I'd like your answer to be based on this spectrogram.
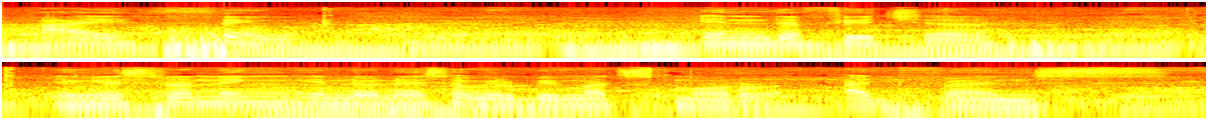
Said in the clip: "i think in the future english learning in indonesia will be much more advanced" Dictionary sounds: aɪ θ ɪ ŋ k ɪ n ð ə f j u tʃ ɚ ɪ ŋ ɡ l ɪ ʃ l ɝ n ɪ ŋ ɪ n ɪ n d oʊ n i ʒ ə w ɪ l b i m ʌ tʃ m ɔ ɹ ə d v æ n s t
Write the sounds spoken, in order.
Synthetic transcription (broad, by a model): aɪ θ ɪ ŋ k ɪ n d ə f j u tʃ ɚ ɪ ŋ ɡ l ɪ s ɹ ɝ n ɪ ŋ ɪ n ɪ n d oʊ n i s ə w ɪ l b i m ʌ tʃ m ɔ ɹ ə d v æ n s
